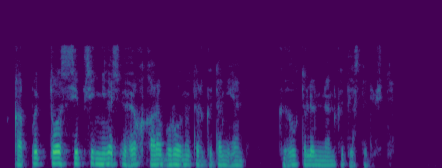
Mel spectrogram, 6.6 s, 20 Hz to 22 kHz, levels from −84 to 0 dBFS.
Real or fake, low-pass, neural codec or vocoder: fake; 7.2 kHz; vocoder, 22.05 kHz, 80 mel bands, WaveNeXt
